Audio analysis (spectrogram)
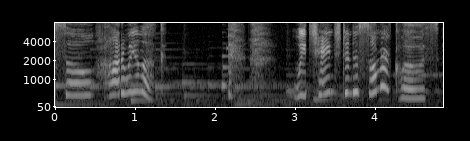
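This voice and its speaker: A cheerful, happy-go-lucky girl in her teens for a video game. The voice is very high, sweet and dreamy. Music plays clearly behind. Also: lively intonation, drawn-out words, exaggerated voice. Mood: giggly. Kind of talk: animated video game voice acting.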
